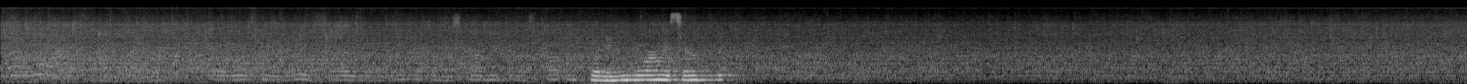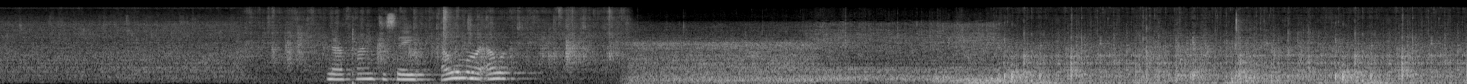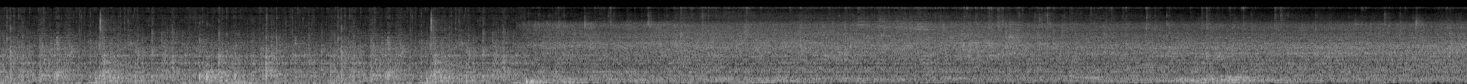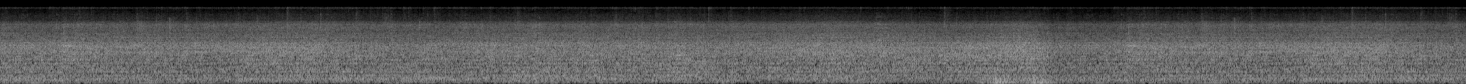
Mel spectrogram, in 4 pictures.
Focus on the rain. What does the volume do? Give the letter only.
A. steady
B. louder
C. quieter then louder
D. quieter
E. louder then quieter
B.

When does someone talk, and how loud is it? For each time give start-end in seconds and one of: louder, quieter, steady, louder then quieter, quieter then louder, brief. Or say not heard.
0.0-7.2 louder
17.9-19.8 brief.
